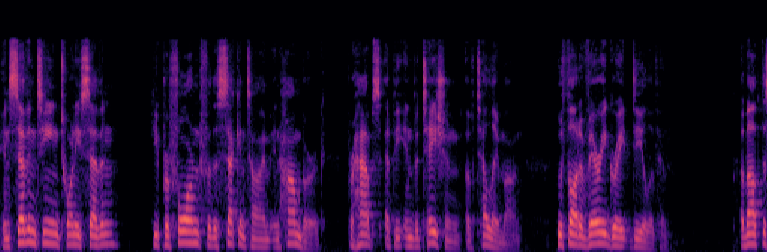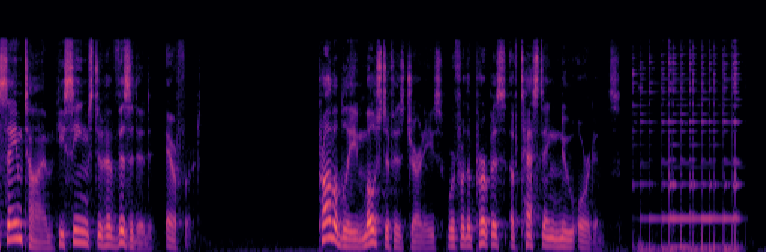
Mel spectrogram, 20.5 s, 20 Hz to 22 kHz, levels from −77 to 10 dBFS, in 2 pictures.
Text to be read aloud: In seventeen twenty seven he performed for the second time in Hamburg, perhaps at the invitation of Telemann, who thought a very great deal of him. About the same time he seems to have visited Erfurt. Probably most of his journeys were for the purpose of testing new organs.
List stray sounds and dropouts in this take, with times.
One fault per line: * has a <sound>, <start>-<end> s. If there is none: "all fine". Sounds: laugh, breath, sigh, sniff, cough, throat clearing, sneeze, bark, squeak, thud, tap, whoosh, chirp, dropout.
* has a tap, 18.7-20.2 s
